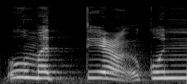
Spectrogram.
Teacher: میم کو تا سے ایک دفعہ ملایا، پھر تا کو عین سے دوسری دفعہ ملائیں گے تو تا 2 دفعہ پڑھا گیا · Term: مشدد حرف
